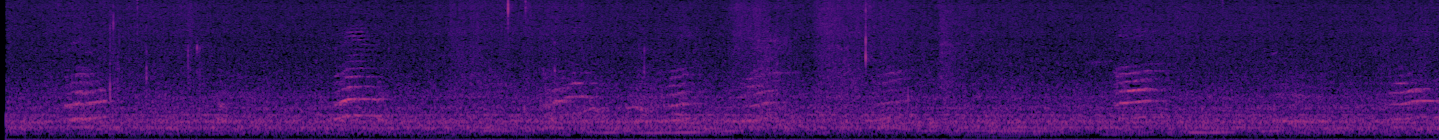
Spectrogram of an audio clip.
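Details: Male Siberian cat at home, fifteen minutes after first arriving, enjoying a tummy rub and play; soft, short chirping meows with bent, rising-falling tones recur every one to three seconds over a quiet indoor background.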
